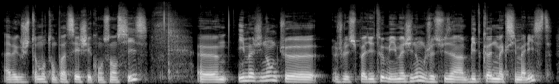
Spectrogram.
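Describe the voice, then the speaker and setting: A man co-hosting an interview, who asks short, lively questions and adds brief affirmations. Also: mid-range voice, fast talker. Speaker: podcast co-host.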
